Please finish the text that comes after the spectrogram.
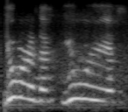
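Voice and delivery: freaking out. Acted. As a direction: squeal it like stunned Texans losing it. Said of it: "they're freaking out and shit".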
